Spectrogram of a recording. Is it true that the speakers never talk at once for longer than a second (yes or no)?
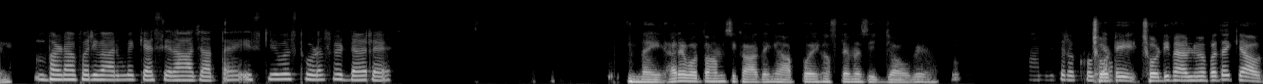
yes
